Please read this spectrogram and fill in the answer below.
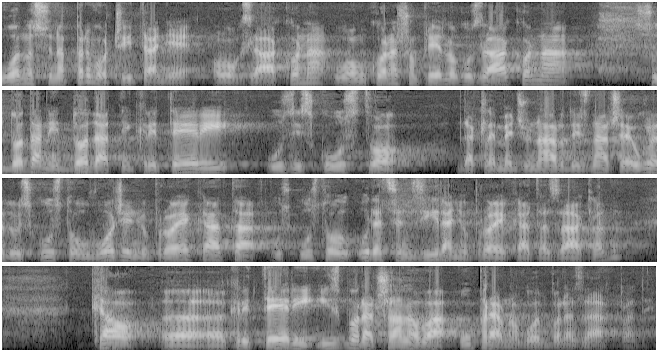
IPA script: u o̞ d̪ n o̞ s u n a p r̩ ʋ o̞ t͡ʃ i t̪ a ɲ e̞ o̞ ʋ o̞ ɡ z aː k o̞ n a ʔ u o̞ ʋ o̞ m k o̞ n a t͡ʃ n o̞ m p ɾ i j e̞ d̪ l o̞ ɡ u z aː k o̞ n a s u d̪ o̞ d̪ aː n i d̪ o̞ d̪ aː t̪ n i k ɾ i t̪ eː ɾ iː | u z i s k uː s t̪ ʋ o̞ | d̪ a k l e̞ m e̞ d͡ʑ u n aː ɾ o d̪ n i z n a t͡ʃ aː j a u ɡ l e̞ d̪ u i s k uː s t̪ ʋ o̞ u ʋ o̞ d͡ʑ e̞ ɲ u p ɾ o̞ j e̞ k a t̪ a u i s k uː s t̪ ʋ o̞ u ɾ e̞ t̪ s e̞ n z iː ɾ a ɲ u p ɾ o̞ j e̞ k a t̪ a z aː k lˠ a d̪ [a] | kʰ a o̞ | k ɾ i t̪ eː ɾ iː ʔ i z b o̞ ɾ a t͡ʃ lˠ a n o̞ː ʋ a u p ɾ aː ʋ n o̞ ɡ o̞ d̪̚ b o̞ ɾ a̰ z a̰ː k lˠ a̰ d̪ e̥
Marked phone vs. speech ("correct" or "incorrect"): incorrect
